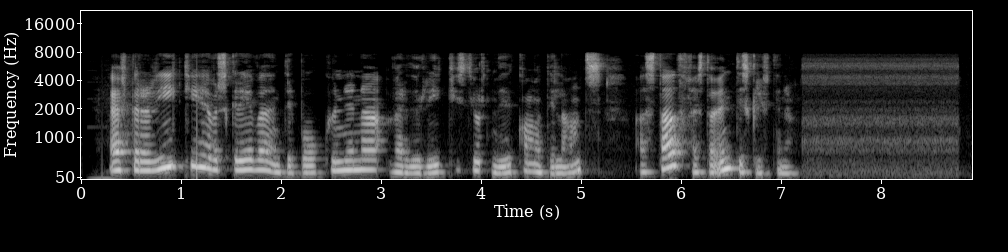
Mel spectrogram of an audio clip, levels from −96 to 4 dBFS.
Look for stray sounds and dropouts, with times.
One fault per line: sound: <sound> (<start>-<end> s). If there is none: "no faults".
no faults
